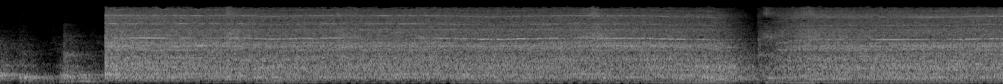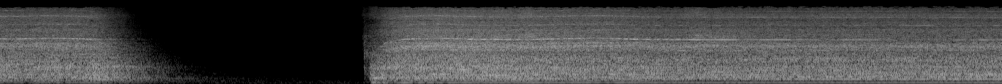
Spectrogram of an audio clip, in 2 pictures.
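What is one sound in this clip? A pressure washer runs with a steady, high whine and a hiss of spraying water, stopping briefly and starting again.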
